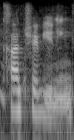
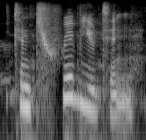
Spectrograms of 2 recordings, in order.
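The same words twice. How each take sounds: First: The stress falls away from the syllable trib. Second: The stress falls on the syllable trib. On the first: The speaker calls it wrong. "instead of" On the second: The speaker calls it right. "So the stress is in the, the trib part"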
